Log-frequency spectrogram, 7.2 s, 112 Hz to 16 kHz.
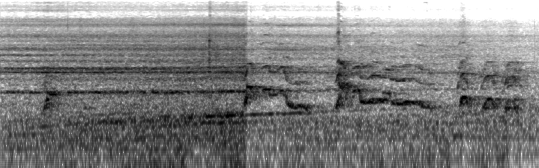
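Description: Hull Trains Class 802 bi-mode train moving away along the platform: a steady rumble of wheels under a humming traction whine. About three seconds in, short high cries that fall in pitch begin and come back several times.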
